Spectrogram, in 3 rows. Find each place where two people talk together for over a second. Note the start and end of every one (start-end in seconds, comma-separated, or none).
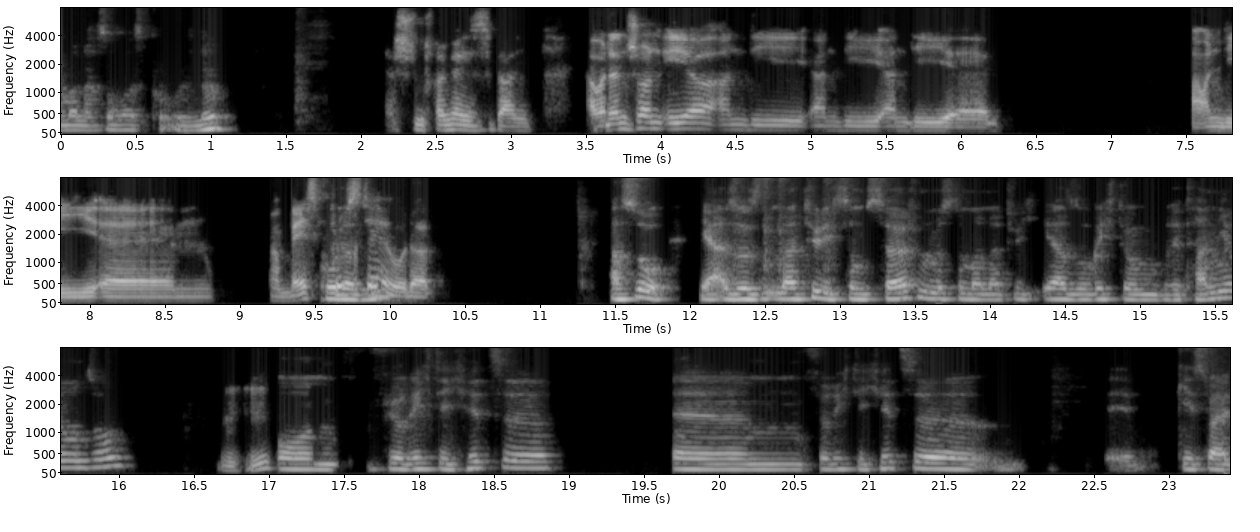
none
